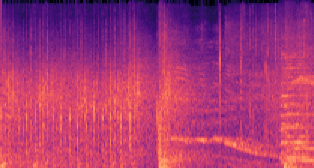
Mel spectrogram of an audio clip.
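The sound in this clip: Bolas on ropes, twirled one in each hand, crack against a special parquet floor in a performance act. Sharp, hard thuds sound over a noisy background, with two heavy strikes standing out.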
